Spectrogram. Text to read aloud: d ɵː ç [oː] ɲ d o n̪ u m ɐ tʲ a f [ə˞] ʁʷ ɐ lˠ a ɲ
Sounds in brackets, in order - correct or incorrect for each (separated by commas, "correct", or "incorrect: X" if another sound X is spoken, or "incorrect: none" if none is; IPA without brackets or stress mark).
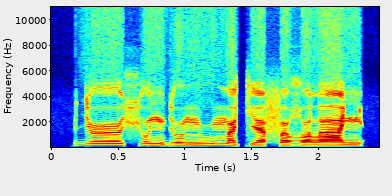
incorrect: o, incorrect: ɐ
